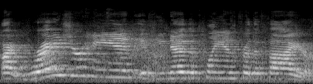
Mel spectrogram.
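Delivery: ordinary delivery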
